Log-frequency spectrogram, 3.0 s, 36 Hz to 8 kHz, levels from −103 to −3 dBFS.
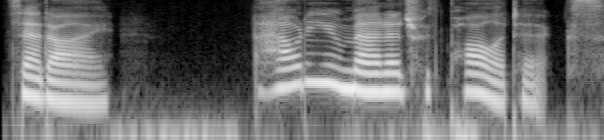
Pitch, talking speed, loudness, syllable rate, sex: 225 Hz, 160 wpm, -18 LUFS, 5.5 syllables/s, female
